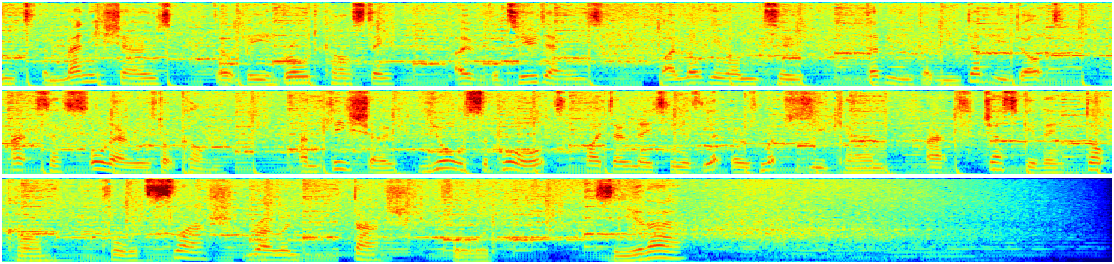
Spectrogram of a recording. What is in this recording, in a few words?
radio marathon advert; shine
